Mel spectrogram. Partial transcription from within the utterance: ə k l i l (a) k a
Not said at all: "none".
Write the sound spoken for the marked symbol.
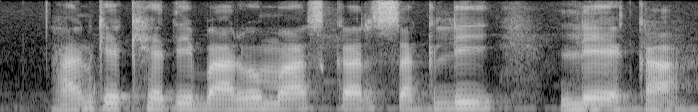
e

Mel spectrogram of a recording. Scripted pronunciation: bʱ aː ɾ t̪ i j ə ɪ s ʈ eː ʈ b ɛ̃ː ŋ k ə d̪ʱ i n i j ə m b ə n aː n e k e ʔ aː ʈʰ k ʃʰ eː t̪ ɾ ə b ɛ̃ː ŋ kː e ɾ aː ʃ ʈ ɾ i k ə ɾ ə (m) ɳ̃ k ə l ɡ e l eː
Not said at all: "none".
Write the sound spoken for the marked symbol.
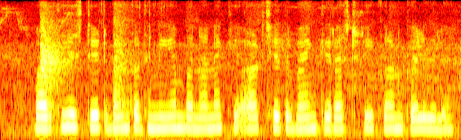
none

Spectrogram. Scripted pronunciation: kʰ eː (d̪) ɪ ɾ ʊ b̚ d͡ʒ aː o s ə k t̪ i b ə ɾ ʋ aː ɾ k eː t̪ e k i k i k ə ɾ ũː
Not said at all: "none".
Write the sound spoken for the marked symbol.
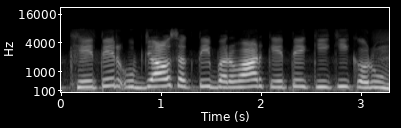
t̪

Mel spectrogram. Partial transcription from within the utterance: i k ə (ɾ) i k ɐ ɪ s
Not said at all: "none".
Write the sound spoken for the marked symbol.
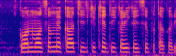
ɾ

